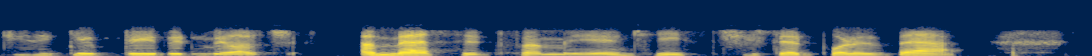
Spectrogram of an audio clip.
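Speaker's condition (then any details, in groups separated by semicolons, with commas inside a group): Cerebral palsy; birth onset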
